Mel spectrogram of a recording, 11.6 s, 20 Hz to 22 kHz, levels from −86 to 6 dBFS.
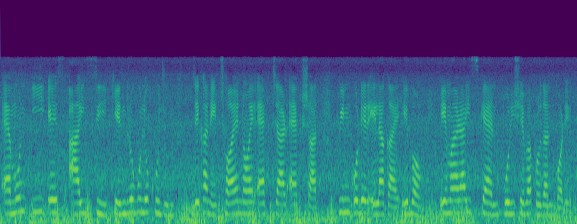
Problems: constant background noise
